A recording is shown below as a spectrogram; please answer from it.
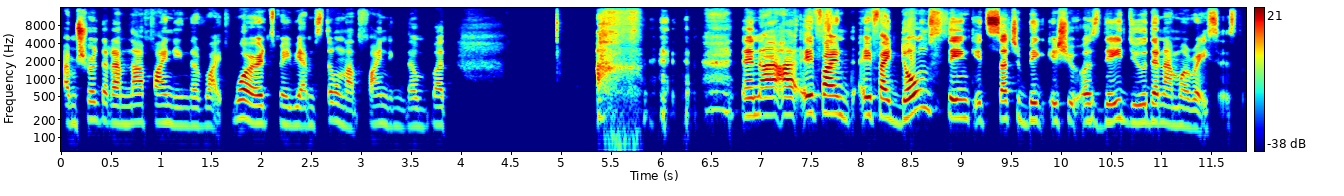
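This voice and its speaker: A woman hosting a casual, opinionated live chat, speaking haltingly and defensively with repeated words. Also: fairly low pitch, dry recording, clean studio sound. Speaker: livestream host and commentator.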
